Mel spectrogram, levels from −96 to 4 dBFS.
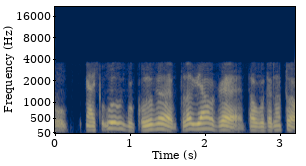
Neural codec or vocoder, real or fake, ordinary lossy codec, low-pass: codec, 16 kHz, 16 kbps, FreqCodec, smaller model; fake; none; 3.6 kHz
